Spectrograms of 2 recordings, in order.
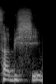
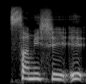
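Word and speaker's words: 寂しい: more common of course okay so normally it's pronounced sabishi but yeah sishi is possible too but uh uh this is more official Okay.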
